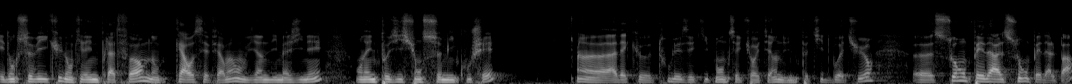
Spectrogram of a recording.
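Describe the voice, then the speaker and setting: A man talks very fast. His voice sits at medium pitch with ordinary pitch variation. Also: very clean recording, silent background. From France, Charente (Cognac). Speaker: entrepreneur. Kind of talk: interview. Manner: hesitant, many fillers.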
